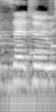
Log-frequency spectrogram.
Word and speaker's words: ZO Skin Health: get is a zo i think you pronounce it either zedo skin health or zo skin health it's the sunscreen powder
